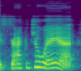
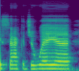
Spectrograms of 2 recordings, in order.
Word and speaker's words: Sacagawea: used duck sirs before and for research okay Sacagawea so she helps them in her husband was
